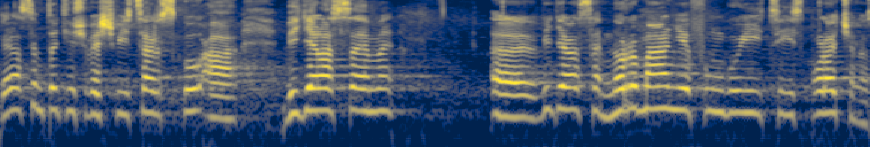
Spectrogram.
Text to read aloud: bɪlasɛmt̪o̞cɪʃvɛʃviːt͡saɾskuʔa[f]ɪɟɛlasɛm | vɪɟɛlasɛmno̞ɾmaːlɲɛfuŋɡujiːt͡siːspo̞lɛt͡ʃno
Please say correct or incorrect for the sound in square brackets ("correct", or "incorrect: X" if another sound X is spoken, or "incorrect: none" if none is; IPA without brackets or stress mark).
incorrect: v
